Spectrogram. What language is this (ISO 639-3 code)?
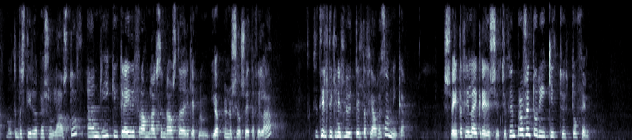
isl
